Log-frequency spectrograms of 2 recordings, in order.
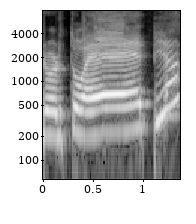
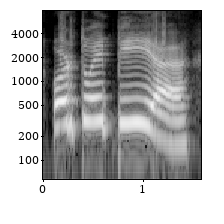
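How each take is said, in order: First: Ortoépia with a long open É, or-to-ÉÉ-pia; stress on É. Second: Ortoepia as or-to-e-PI-a, with a long PI; stress on PI. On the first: Teacher showing accepted variants, ortoépia stressed on a drawn-out É. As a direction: stretch the É in ortoépia. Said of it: "foca no ditongo". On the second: Teacher showing accepted variants, ortoepia stressed slowly on PI. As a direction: move the weight onto PI in ortoepia. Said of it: "foca ali no hiato". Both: Shown as a demonstration.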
